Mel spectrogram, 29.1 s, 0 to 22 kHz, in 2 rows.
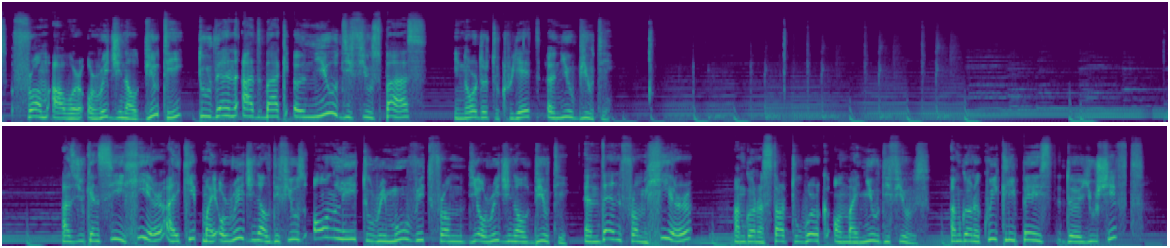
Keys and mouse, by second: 6.6-8.1 drag, 8.1 m, 8.7 click, 9.7 shift+x, 10.1 click, 10.9-14.0 ctrl+drag, 14.5 2, 16.3-22.5 drag, 22.7-24.3 drag, 24.3-28.5 middle drag, 28.6 click, 28.8 middle click.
